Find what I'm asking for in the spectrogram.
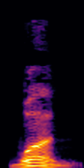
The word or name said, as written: won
